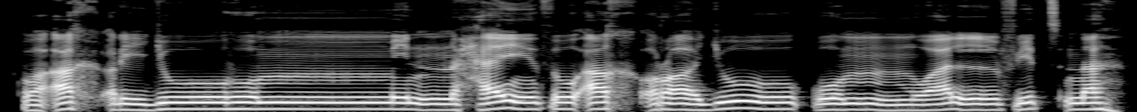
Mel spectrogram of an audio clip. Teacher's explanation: Berarti ini hukumnya izhar syafawi, dibaca jelas. Jadi dibaca pendek saja, jangan didengungkan.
